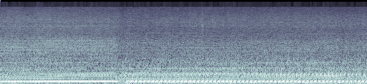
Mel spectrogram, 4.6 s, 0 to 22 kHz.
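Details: 1940 Chevy Master Sedan 85 with a roughly 20-year-old, well-documented build including frame and axles, while driving: steady, even low engine drone with a smooth pulse through a brief shift, no knocks or ticks. The engine is healthy.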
